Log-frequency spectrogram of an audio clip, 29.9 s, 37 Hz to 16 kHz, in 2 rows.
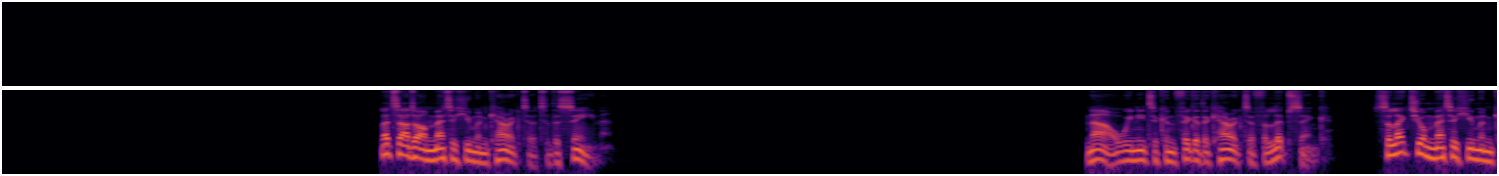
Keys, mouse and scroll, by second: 2.5 click, 8.1 click, 11.3 click, 19.1 click, 21.1-23.1 typing, 21.2 click, 21.3 right click, 21.6 click, 22.3 right click, 23.6 click, 24.9 right click, 25.4 click, 25.5 s, 25.7 click.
